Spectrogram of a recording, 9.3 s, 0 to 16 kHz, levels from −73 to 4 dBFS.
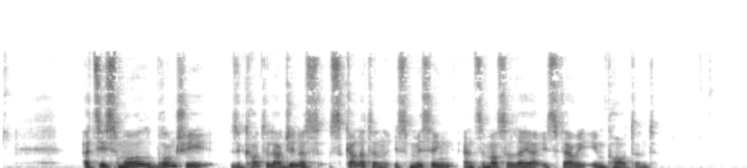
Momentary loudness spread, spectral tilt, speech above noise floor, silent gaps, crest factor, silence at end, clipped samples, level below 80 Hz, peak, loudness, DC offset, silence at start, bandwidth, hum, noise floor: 10 LU; -6 dB/octave; 49 dB; none; 16 dB; 1.2 s; under 0.1%; -60 dBFS; -2 dBFS; -18 LUFS; under 0.1%; 0.55 s; 11.5 kHz; none; -67 dBFS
